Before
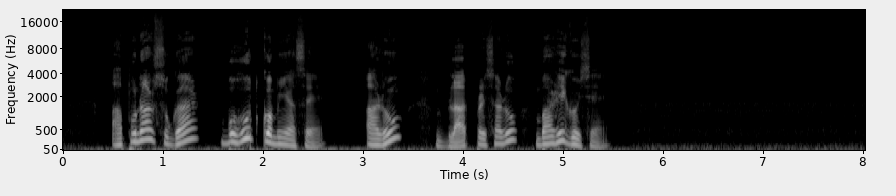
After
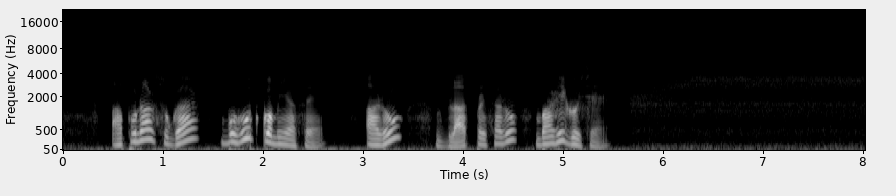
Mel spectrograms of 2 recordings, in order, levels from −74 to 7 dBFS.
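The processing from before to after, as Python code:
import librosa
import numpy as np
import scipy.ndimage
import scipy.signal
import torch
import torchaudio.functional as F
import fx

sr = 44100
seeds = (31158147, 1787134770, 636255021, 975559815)

y = fx.law_mismatch(x, sr, coded='A', at=(4.17, 4.6), fade=0.02)
y = fx.filter_sweep_lowpass(y, sr, from_hz=880.0, to_hz=3200.0, start_s=4.63, end_s=6.34, q=4.5)
y = y * librosa.db_to_amplitude(2.0)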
